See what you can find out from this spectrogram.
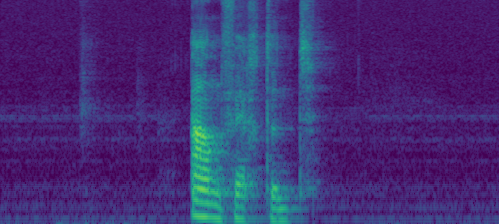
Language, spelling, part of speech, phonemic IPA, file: Dutch, aanvechtend, verb, /ˈaɱvɛxtənt/, Nl-aanvechtend.ogg
- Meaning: present participle of aanvechten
